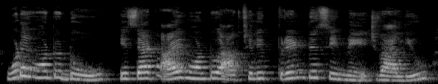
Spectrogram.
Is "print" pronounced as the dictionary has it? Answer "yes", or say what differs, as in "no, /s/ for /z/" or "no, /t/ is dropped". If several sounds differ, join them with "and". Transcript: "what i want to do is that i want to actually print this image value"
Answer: yes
